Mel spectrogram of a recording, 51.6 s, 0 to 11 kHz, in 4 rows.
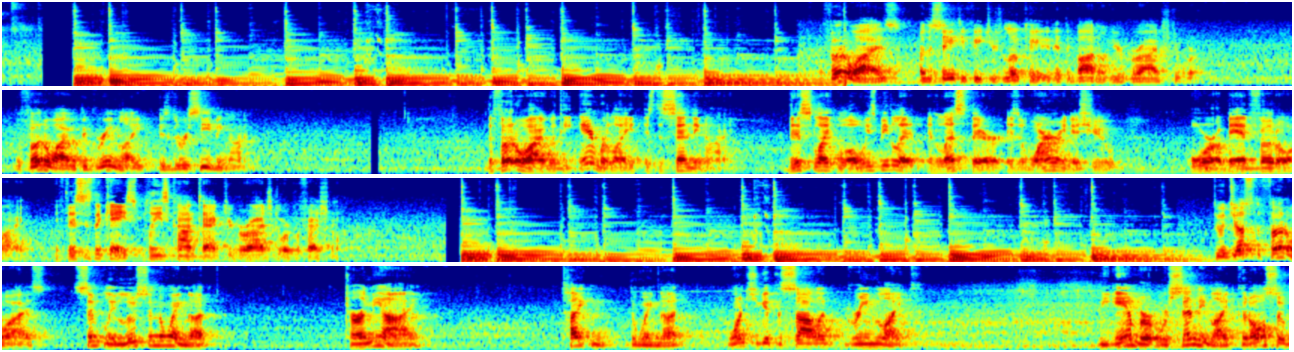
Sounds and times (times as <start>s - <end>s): Music: 0.7s - 8.5s, 30.4s - 37.9s
Speech: 8.2s - 12.1s, 13.0s - 15.5s, 17.8s - 24.2s, 24.8s - 29.3s, 37.9s - 41.0s, 42.1s - 43.1s, 44.3s - 47.9s, 49.7s - 51.5s.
